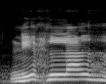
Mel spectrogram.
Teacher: نحلہ آگے وقف مطلق کی علامت ہے، نحلتن کو وقف کی صورت میں نحلہ پڑھیں گے، یعنی گولتا کو وقف کی صورت میں ہا پڑھیں گے۔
